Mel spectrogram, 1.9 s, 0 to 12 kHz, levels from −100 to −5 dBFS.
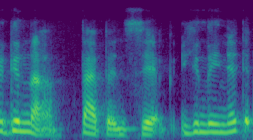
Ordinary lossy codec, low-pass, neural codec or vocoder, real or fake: Opus, 16 kbps; 7.2 kHz; codec, 16 kHz, 4 kbps, FunCodec, trained on LibriTTS, 50 frames a second; fake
